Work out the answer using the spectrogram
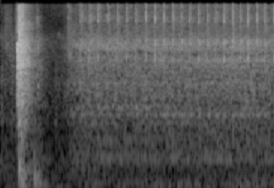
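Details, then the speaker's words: Sewing machine winding its bobbin with the presser foot lowered: rapid, even tapping of the foot chattering against the plate; advice is to raise the presser foot when only winding the bobbin. "o barulho com com calcador baixo e com calcador levantado o calcador tá baixo tá agora eu vou levantar o calcador fazer diferença"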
